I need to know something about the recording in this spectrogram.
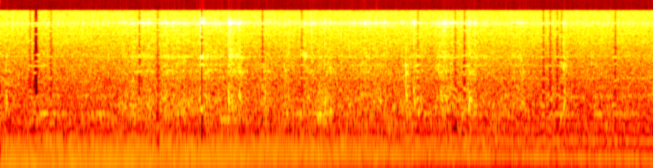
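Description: A few faint, light clicks and taps as artificial flower stems are pushed and adjusted in a vase, over a steady low hum.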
